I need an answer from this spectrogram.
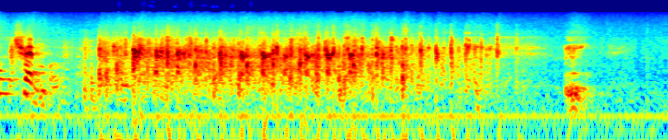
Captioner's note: audience applauding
